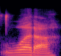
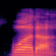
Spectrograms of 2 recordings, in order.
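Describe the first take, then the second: First: The R sound at the end is dropped. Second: The R sound at the end is dropped.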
